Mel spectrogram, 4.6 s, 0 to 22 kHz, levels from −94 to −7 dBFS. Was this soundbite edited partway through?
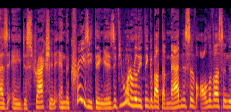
no; 0 cuts

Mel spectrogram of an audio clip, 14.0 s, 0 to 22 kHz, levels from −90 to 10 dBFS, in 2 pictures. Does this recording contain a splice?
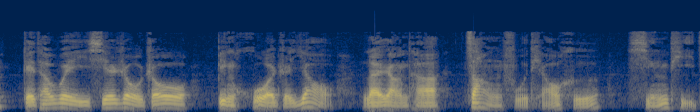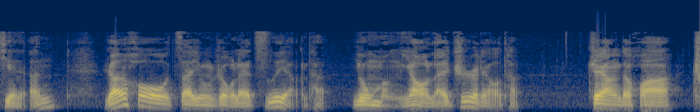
no; 0 cuts

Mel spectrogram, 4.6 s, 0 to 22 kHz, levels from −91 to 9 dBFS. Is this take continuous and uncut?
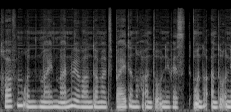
yes; 0 cuts

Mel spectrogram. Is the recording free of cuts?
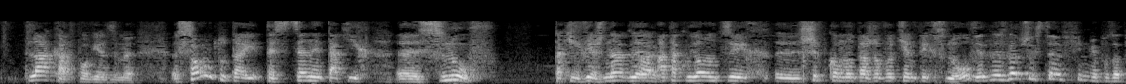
yes; 0 cuts

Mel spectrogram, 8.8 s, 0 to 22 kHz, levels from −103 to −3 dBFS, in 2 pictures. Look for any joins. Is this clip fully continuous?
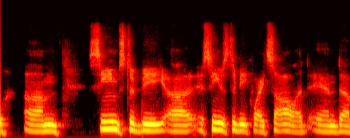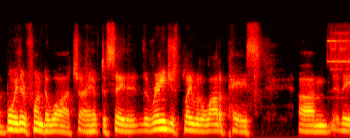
yes; 0 cuts

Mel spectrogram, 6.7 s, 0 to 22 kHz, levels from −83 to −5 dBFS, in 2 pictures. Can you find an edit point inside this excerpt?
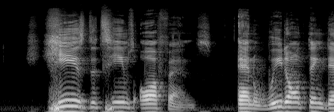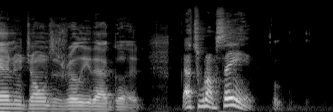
yes; 1 cut; at 5.0 s

